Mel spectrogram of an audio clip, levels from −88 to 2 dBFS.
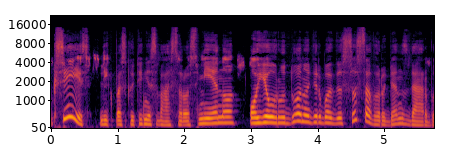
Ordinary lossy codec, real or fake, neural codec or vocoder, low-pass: MP3, 64 kbps; fake; codec, 44.1 kHz, 7.8 kbps, Pupu-Codec; 14.4 kHz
